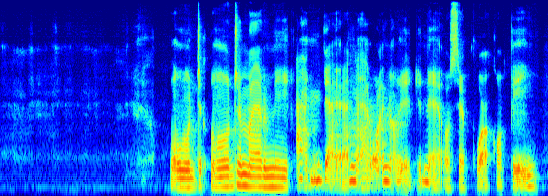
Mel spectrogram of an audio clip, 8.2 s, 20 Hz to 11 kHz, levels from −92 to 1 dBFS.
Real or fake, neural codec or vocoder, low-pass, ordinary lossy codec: fake; autoencoder, 22.05 kHz, a latent of 192 numbers a frame, VITS, trained on one speaker; none; none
